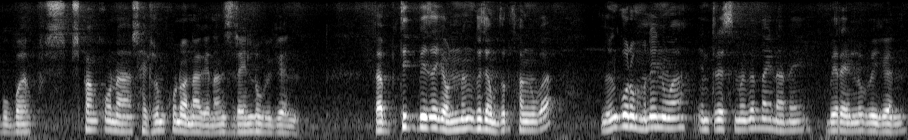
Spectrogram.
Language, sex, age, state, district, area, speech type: Bodo, male, 30-45, Assam, Kokrajhar, rural, spontaneous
